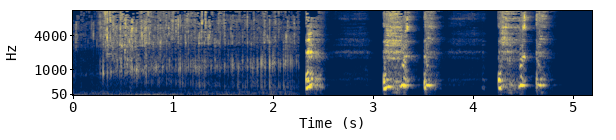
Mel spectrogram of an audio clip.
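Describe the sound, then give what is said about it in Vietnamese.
Several short, dry coughs from a young man feigning coming round after being fed ginger soup, sharp separate bursts with silent gaps between them. “lập tức giả vờ tỉnh lại ho khan”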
